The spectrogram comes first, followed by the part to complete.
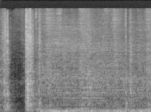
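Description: Retro video-tape stop-and-play glitch effect: a few sharp clicks and a brief drop to near silence, then a low steady hum begins about half a second in, with quiet music under it.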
